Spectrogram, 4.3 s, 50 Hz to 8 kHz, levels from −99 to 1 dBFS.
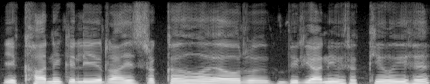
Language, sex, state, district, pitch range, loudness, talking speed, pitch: Hindi, male, Delhi, New Delhi, 140-150 Hz, -15 LUFS, 195 wpm, 145 Hz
